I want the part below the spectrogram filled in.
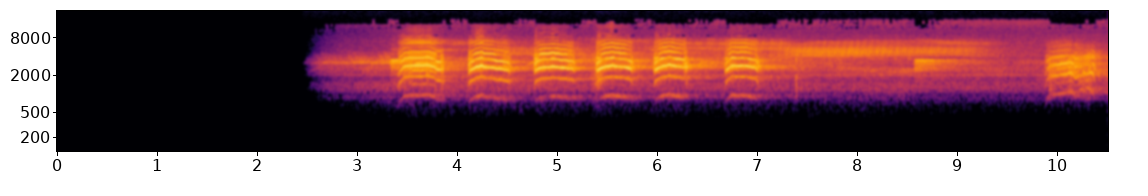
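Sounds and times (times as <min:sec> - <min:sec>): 
Middle spotted woodpecker display call: 0:03.2 - 0:10.5.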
